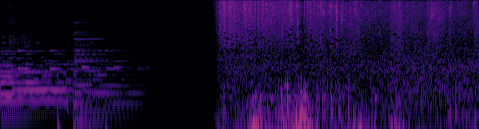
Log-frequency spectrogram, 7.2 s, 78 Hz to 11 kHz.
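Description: A short stretch of sustained tonal music fades to a brief silence, then strong wind gusts in outdoors on a sunny, windy day at Carpenter and 18th Street in Pilsen, Chicago, roaring and buffeting the microphone with low rumbling bursts that rise and fall.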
